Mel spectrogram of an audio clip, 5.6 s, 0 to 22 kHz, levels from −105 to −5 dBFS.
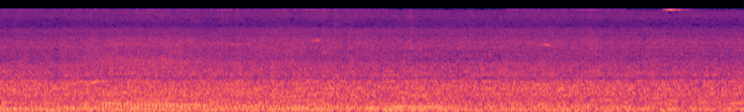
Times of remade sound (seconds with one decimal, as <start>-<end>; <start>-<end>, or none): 0.0-2.9; 3.8-4.7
